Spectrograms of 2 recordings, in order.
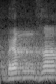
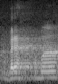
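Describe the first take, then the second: First: The nasal is said before the h sound. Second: The h sound is said before the nasal. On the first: The speaker calls it right. "అన" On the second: The speaker calls it wrong. "అనకు"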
